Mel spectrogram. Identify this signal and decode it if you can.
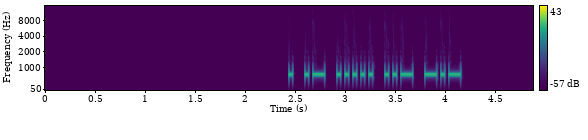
Morse code, heard as a keyed tone, about 32 wpm, 700 Hz. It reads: EA5UK
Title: DXCC-100 Call Signs - 5 Characters - Repeated 3x - 30wpm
